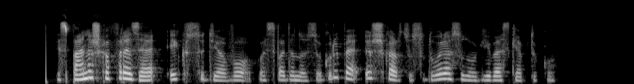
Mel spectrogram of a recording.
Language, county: Lithuanian, Kaunas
